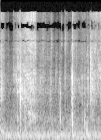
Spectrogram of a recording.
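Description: A sheet of paper rustling and crinkling under the hands, with a few short sharp crackles.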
